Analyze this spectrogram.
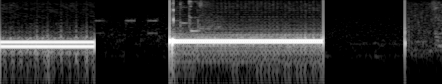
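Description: Telephone line tones during a call transfer: a steady low electronic tone, a pause, then a second sustained tone that cuts off, followed by a single sharp click.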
